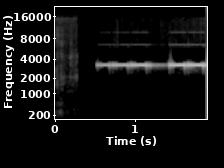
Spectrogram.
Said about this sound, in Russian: Внимание, пожарная тревога. Срочно покиньте помещение.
